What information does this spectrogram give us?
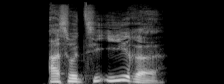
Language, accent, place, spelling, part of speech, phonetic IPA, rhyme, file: German, Germany, Berlin, assoziiere, verb, [asot͡siˈiːʁə], -iːʁə, De-assoziiere.ogg
- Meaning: inflection of assoziieren: 1. first-person singular present 2. first/third-person singular subjunctive I 3. singular imperative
